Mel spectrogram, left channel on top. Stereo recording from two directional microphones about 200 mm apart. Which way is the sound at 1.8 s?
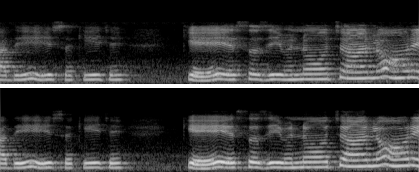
30° right (ahead or behind).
